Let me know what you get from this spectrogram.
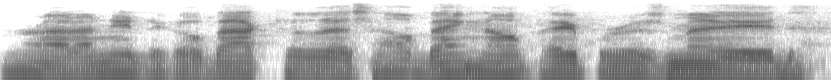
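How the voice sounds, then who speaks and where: A man teaching an online class over a laptop video call, explaining step by step and pausing to look for things on his screen. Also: mid-range voice, little pitch movement, creaky, highs cut off. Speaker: instructor.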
